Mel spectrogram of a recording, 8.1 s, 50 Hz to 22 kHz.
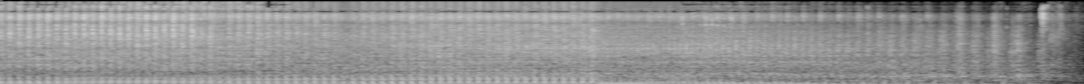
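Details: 1987 Gravely Professional 18G riding mower, Kohler Magnum 18 hp, original carburetor, in garage: fast even thumping that sags and falls away at shutdown, linkage moving by itself; surging from a carburetor out of adjustment.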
